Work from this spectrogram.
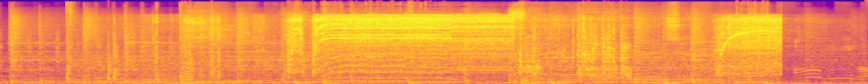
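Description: A power drill grinds against metal inside a school bus under conversion, whining loudly in long strained bursts that stall and restart, close up with occasional voices.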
